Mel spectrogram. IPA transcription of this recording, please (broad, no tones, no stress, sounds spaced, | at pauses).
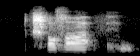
t͡ɕʰ œ zˤ a | θ ɛ̤ w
